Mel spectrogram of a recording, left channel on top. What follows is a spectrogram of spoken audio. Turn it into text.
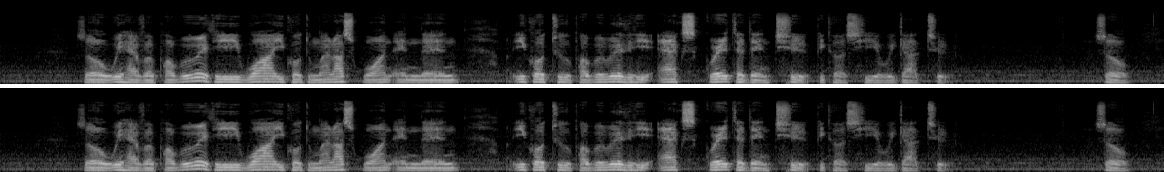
So we have a probability y equal to minus 1, and then equal to probability x greater than 2, because here we got 2. So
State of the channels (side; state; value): both; identical; correlation 1.00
